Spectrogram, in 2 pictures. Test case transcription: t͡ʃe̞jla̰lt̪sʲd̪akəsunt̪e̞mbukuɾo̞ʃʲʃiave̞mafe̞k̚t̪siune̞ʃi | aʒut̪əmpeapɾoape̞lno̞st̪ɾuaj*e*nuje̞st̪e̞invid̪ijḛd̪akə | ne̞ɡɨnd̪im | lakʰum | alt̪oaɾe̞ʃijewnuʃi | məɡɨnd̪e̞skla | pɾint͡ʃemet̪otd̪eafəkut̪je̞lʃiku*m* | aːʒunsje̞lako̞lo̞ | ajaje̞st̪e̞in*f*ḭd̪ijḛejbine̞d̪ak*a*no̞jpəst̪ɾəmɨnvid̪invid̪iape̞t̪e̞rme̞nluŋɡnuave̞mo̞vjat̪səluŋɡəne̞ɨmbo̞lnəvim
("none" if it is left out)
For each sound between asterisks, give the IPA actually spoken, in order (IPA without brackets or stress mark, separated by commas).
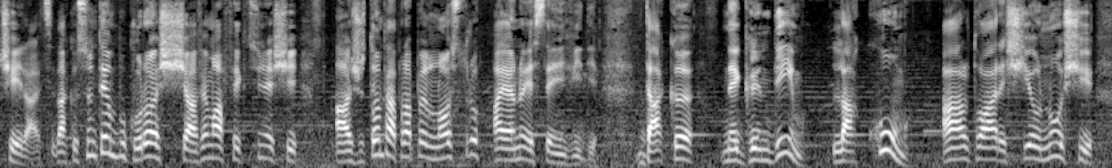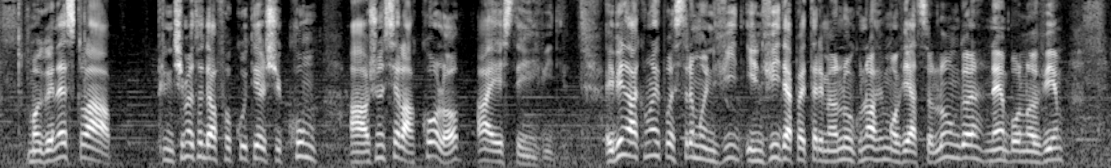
a, m, v, ə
